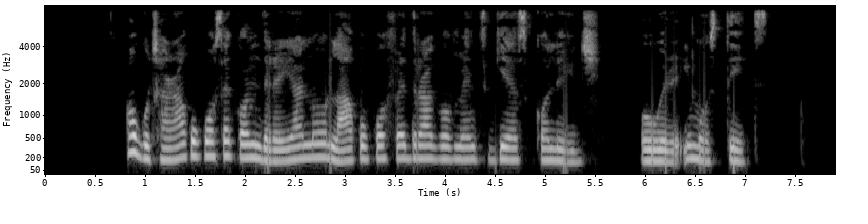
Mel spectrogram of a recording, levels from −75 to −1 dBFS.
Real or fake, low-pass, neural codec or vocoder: real; 7.2 kHz; none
